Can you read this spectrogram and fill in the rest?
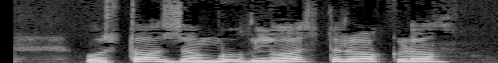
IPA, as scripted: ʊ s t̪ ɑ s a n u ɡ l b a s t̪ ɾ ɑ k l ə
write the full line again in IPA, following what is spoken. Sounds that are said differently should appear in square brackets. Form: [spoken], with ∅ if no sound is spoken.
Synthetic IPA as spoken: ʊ s t̪ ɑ [z] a [m] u ɡ l [w] a s t̪ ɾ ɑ k [ɽ] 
